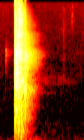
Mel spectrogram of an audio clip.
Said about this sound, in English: Right, let's do a clap. On three, everyone clap. Two, one.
